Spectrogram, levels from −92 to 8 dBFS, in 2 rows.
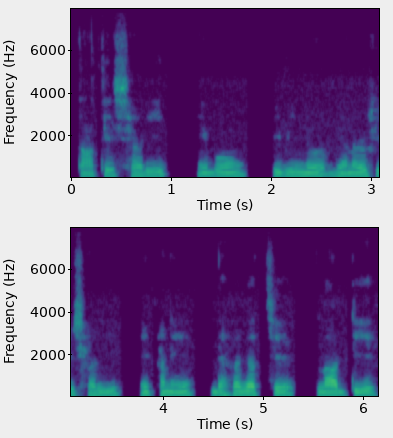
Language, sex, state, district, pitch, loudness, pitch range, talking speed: Bengali, male, West Bengal, Dakshin Dinajpur, 130 Hz, -32 LUFS, 125-135 Hz, 105 wpm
